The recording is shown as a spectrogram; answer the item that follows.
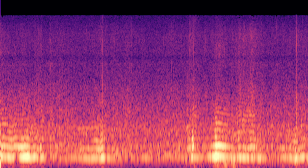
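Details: Honey bees in their hive making a constant layered drone, rich and low, with small rises in loudness and a few faint clicks.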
